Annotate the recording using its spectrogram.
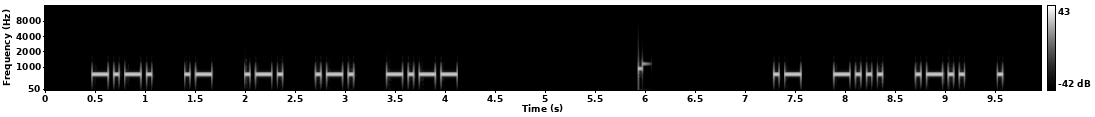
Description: Morse code, heard as a keyed tone, about 22 wpm, spaced as for 16 wpm, 690 Hz. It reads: CARRY ABLE
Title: 2x Character Spacing - Top 500 Words - 22wpm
